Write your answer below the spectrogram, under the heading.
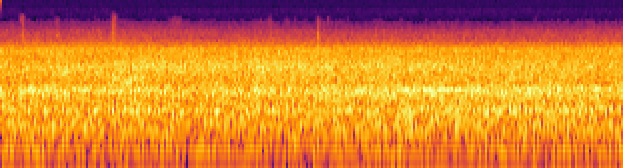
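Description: Steady engine and road noise heard inside the cab of a Hino tractor unit cruising at highway speed, with a faint steady hum running through it.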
